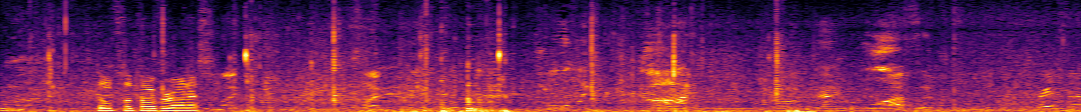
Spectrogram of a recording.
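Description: Adults in kayaks talk and call out to each other close by, outdoors on open water.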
